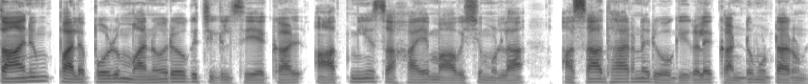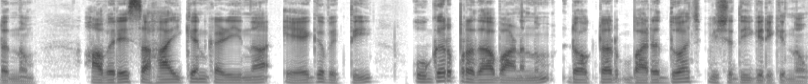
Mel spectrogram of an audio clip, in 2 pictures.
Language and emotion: Malayalam, neutral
